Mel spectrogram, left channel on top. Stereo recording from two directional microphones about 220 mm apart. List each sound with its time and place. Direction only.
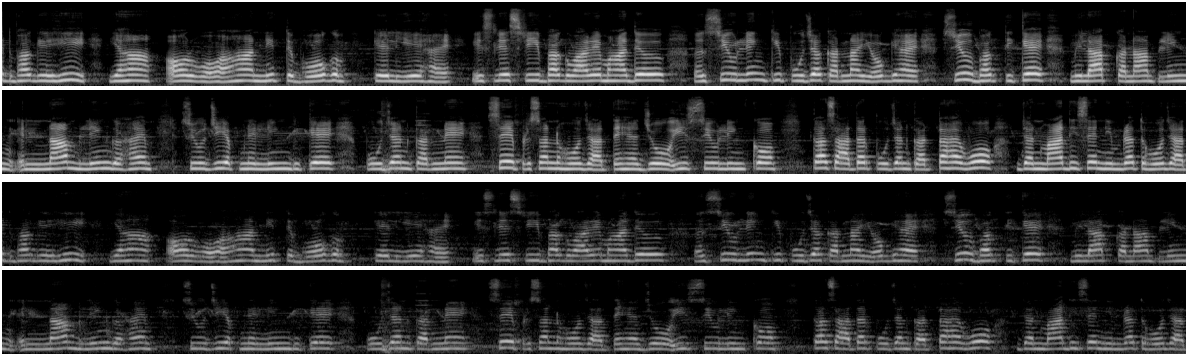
0.0 s a child's voice: 45° left (ahead or behind)
15.5 s a child's voice: 45° left (ahead or behind)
